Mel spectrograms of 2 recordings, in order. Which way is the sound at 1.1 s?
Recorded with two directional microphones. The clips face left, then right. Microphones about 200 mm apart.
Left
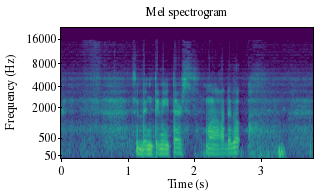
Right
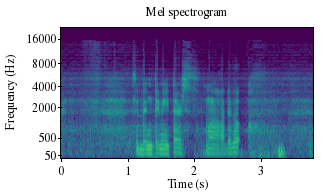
55° left (ahead or behind).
